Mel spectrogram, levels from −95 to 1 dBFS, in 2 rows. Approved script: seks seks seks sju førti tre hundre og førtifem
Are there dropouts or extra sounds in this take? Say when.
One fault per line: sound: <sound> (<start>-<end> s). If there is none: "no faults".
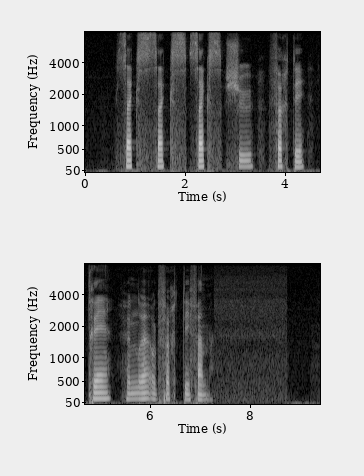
no faults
